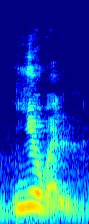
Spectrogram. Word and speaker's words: Ewan: Ewan.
